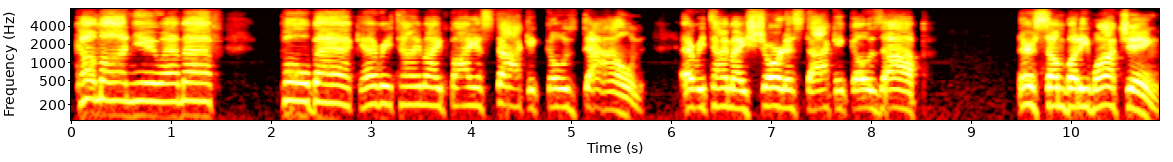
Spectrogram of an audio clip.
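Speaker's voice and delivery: very high, strained yell at the screen; mock screaming. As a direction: re-enact a trader wailing at the screen in frustration. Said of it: "I used to scream at the screen".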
